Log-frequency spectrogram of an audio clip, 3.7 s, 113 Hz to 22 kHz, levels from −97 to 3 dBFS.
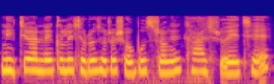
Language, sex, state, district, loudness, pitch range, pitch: Bengali, female, West Bengal, Alipurduar, -12 LUFS, 250-270 Hz, 260 Hz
